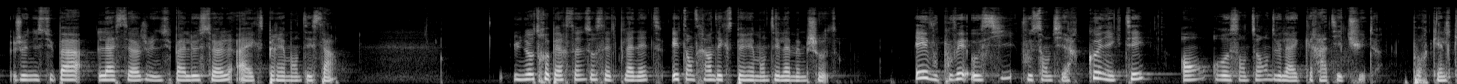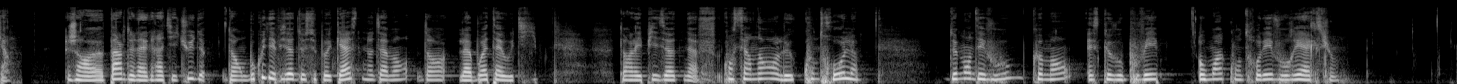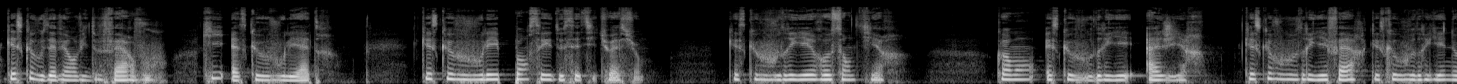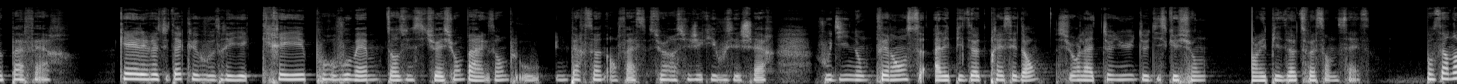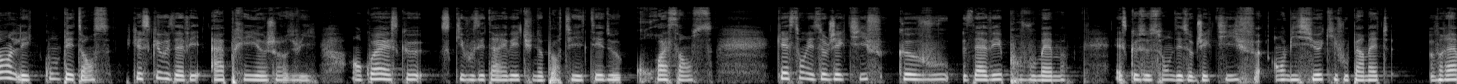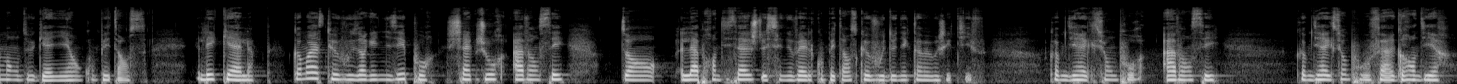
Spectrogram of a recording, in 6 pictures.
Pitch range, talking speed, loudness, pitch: 200-225 Hz, 165 wpm, -16 LUFS, 210 Hz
